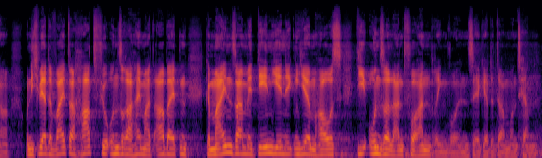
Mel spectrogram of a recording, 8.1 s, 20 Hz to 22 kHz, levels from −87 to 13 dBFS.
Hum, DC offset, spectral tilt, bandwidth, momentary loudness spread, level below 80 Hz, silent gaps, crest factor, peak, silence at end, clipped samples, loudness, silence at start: none; under 0.1%; -3.5 dB/octave; 17.5 kHz; 14 LU; -66 dBFS; none; 24 dB; 0 dBFS; 0 s; under 0.1%; -21 LUFS; 0 s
